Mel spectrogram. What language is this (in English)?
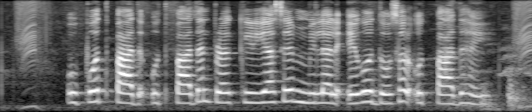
Magahi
